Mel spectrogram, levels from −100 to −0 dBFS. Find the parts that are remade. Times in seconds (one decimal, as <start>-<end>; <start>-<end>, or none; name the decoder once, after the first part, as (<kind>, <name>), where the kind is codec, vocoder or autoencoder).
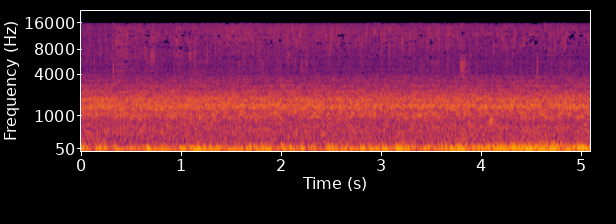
0.0-0.4 (vocoder, BigVGAN v2); 3.5-4.1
